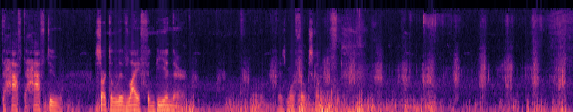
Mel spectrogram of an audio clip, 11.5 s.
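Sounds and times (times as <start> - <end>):
speech: 0.0 - 4.0, 5.5 - 8.6
footsteps walking on a gravel path: 3.8 - 11.4.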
